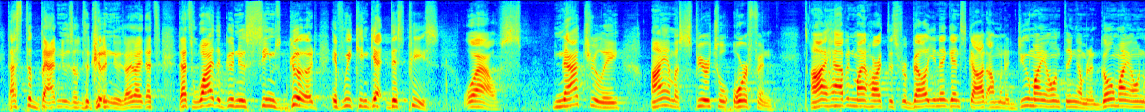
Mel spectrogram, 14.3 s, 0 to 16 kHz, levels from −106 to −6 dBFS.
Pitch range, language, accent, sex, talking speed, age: 145-195 Hz, English, American, male, 215 wpm, 40-59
